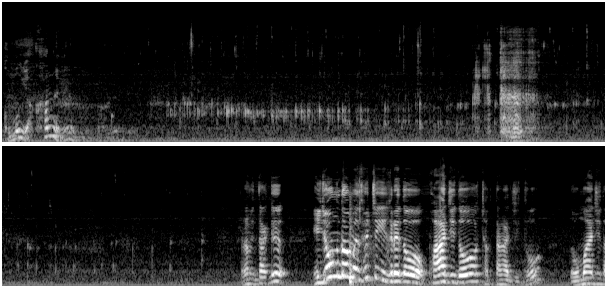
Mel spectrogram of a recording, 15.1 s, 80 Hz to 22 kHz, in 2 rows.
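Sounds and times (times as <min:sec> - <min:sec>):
liquid trickling from a bottle: 0:01.6 - 0:10.2.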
